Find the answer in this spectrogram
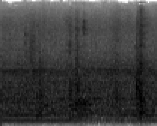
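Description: Commercial kitchen background: a steady machine hum, like ventilation running, with a few light clicks and a sharper clatter near the end.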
